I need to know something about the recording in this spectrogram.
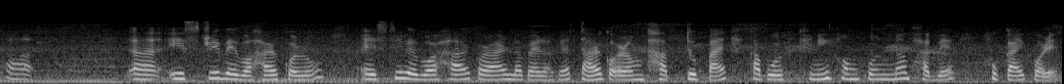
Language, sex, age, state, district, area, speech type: Assamese, female, 18-30, Assam, Kamrup Metropolitan, urban, spontaneous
